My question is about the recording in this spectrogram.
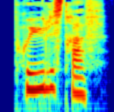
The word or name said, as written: pryglestraf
